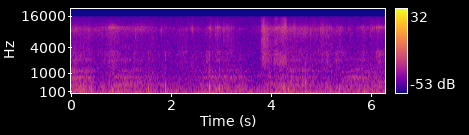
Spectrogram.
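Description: Quiet handling sounds of hands wrapping a strip of raw bread dough around a filled meat patty: a few soft taps and a brief rustle about four seconds in, over steady room hiss.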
